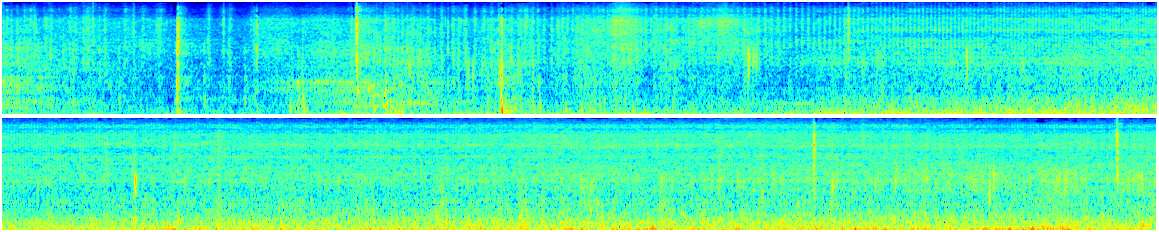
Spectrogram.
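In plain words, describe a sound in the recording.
Bicycle tyres roll over a rough concrete path.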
